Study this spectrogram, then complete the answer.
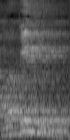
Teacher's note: दोनों ह्रस्व ई जब मिल रहे हैं तो ये दीर्घ हो जाएगा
